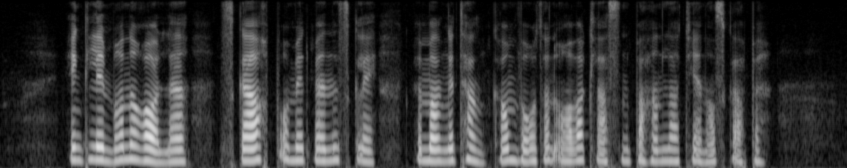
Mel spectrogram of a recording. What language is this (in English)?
Norwegian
